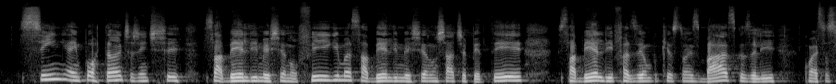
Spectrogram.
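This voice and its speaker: A man's dark, mellow voice with a Minas Gerais accent. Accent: Minas Gerais (mineiro). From Minas Gerais, Brazil. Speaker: conference speaker, design educator. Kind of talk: conference talk.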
